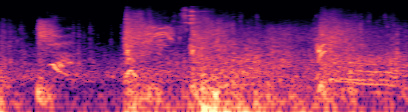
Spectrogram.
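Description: Sword slashes swish and hit.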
